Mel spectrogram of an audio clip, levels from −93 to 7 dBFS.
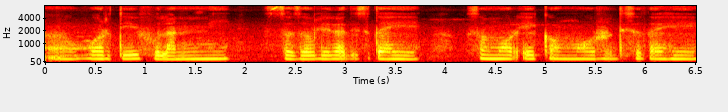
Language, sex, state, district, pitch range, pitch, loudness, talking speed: Marathi, female, Maharashtra, Dhule, 190-195 Hz, 195 Hz, -19 LUFS, 100 wpm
